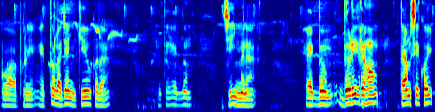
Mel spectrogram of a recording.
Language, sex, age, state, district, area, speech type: Santali, male, 45-60, West Bengal, Malda, rural, spontaneous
